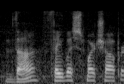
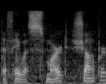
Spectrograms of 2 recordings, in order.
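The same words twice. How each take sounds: First: The stress falls on the word the. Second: The stress falls on the word smart. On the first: It implies there is only one such shopper. "I mean, are there more than one?" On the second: It implies there could be a dumb shopper. "is there a dumb way to do it?"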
